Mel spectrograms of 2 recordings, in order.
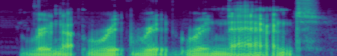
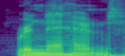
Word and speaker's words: renowned: I've learned how to pronounce renowned. Okay, renowned. It is renowned, isn't it? Renowned. I went my whole life pronouncing it renowned.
